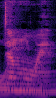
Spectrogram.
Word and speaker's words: Des Moines: Des Moines. – Des Moines.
